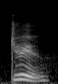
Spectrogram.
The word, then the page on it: drew: American English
